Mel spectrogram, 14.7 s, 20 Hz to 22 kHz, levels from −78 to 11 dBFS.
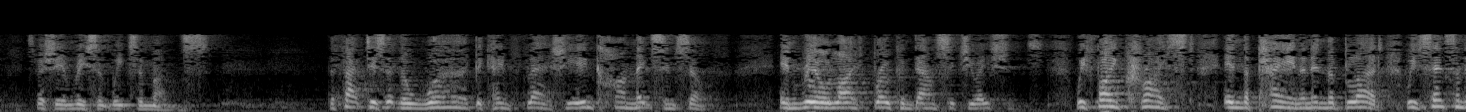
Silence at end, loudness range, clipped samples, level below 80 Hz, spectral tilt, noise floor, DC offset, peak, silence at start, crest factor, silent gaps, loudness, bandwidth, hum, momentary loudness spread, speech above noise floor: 0 s; 5 LU; under 0.1%; -56 dBFS; -4 dB/octave; -54 dBFS; under 0.1%; -4 dBFS; 0.3 s; 18 dB; none; -22 LUFS; 6.6 kHz; none; 10 LU; 31 dB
